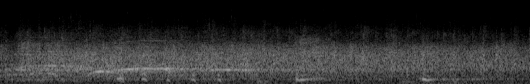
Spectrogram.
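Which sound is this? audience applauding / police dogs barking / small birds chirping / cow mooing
audience applauding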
